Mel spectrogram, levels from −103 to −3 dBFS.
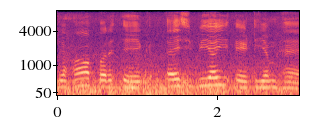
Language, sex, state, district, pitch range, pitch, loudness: Hindi, male, Haryana, Charkhi Dadri, 180-215 Hz, 185 Hz, -15 LUFS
